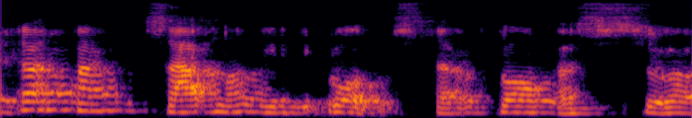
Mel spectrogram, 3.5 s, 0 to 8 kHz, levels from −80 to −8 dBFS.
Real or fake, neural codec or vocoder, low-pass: fake; codec, 16 kHz, 4.8 kbps, FACodec; 7.2 kHz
